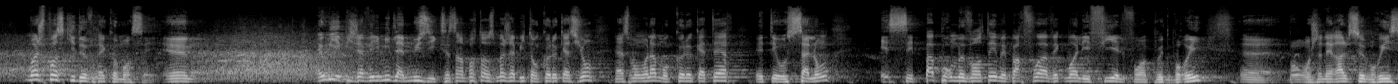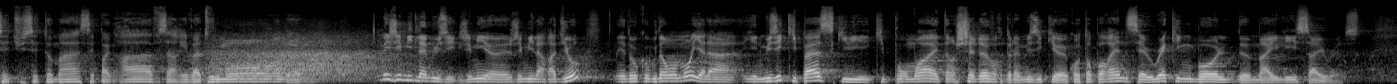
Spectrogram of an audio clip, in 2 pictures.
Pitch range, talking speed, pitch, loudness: 115-150 Hz, 250 wpm, 130 Hz, -23 LUFS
